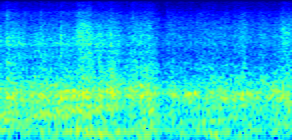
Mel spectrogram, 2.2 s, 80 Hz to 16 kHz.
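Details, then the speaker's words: Scalextric Ford Anglia 105e Broadspeed slot car, magnet removed, otherwise unmodified, first run: loud rough rattling over a thin motor whine; hard, out-of-round tyres chatter on the track as wheels try to spin up. "I mean, it's loud. You can certainly hear that the tyres are not round and are a bit hard because it's chattering on the track and the wheels are trying to spin up."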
